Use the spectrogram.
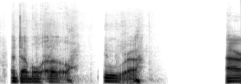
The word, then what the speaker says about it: Ura: The U is pronounced like a double Ora.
